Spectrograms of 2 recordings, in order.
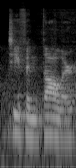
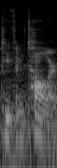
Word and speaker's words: Tiefenthaler: what I was doing so I've been corrected apparently it's Mick tiefenthaler I've been pronouncing it make thief and taller yeah so it is the th there my bad I knew it was spelled th but I gotta tell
